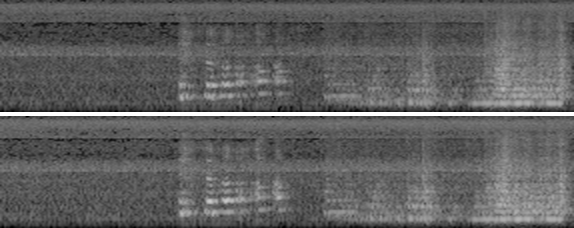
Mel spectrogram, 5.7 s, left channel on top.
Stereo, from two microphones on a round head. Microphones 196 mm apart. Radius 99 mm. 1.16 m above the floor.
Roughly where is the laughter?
Centre.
